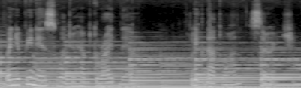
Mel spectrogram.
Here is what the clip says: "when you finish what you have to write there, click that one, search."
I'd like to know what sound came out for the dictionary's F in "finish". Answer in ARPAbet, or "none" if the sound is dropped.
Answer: P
